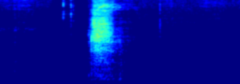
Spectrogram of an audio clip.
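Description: Near silence broken once, about a second in, by a short, soft breath out, like a sigh or a nasal exhale.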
